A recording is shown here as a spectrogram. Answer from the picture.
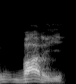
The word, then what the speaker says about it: Vari: I pronounce my name like Vari 2TM. That's how you say it in Sweden. It's like V-A-R-I almost. Vari.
